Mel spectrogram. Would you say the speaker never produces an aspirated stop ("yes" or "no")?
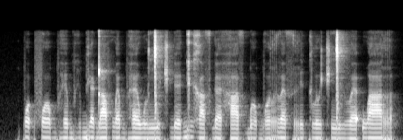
yes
